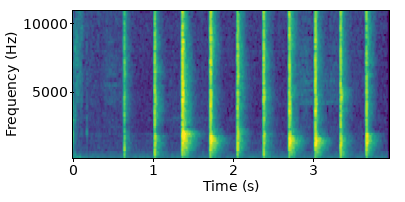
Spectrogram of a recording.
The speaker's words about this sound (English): And that is a sincere clap.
